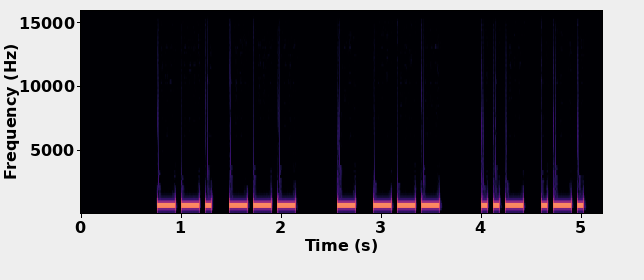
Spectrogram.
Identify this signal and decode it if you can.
Morse code, heard as a keyed tone, about 20 wpm, 700 Hz. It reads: GO TO UR
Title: Sentences from Top 300 Words and Abbreviations 20wpm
